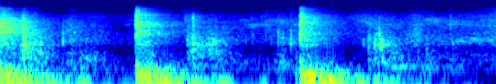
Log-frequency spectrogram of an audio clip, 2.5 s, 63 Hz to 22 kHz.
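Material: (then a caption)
Concrete. Knocks on a newly laid, still-drying concrete floor in a cave house renovation, tested by tapping instead of walking on it. There are dull, low thuds at about 0.7 s and 1.5 s after an opening knock, with almost no ring. The floor sounds solid, but the drying concrete is given another day before a test walk.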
